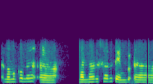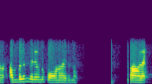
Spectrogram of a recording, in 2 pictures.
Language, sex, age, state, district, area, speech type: Malayalam, female, 30-45, Kerala, Kottayam, urban, conversation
